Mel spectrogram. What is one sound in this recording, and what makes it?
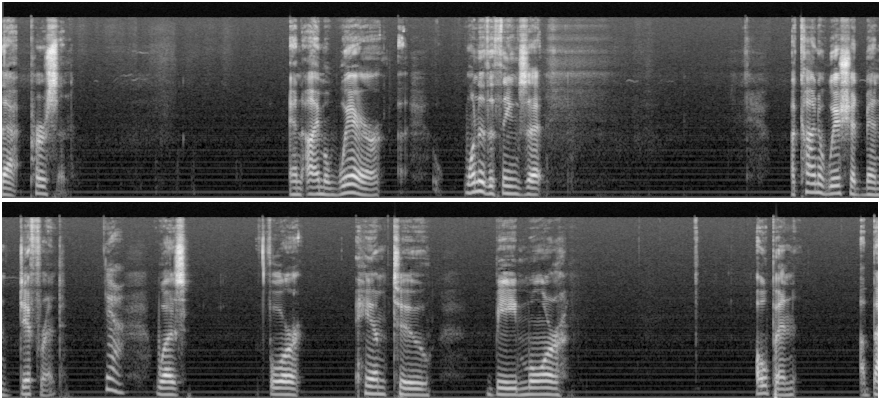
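An elderly man speaks calmly into a nearby microphone, with pauses.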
